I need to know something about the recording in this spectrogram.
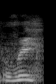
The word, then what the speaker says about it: Reek: As Jeff is saying, Reek button. yeah, my name is Reek. It rhymes with leak.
